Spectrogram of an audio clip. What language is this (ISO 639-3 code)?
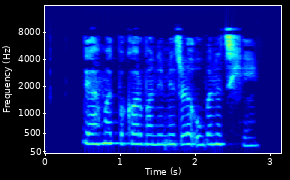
pus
